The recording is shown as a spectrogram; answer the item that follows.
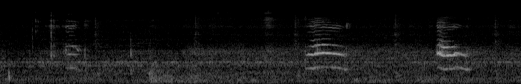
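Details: Stray orange-and-white kitten, now nearly a house cat after over four years of care, meowing in Japan; two clear harmonic meows around three and four and a half seconds, faint earlier sounds, steady hum indoors.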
